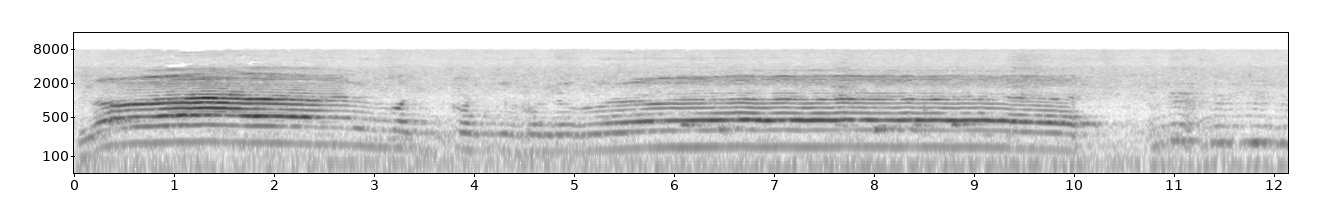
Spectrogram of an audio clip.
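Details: Fighting cats hold a long, low, droning moan that swells and fades. A second drawn-out, slightly rising wail follows for about four seconds, then shorter low grumbles at the end.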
